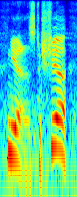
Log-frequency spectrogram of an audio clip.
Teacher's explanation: manages to say this long diphthong vowel sound, keeping it Indian, but making it perfectly intelligible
